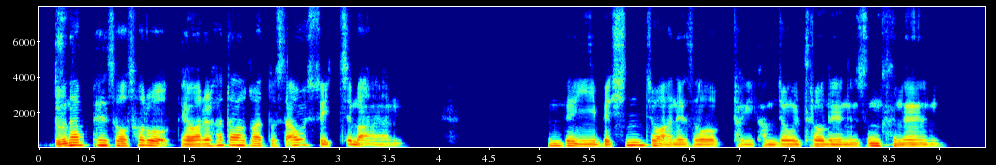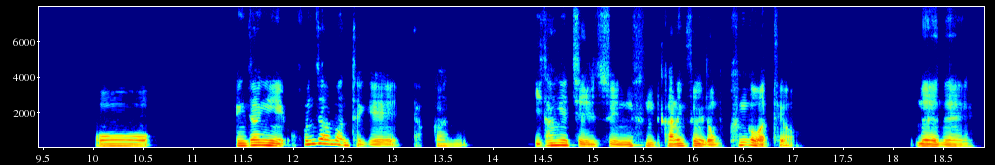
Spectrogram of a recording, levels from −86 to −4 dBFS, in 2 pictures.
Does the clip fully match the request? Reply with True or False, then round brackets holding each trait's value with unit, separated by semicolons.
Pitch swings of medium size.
False (6.4 semitones)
